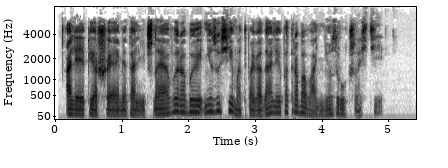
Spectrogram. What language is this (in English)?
Belarusian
